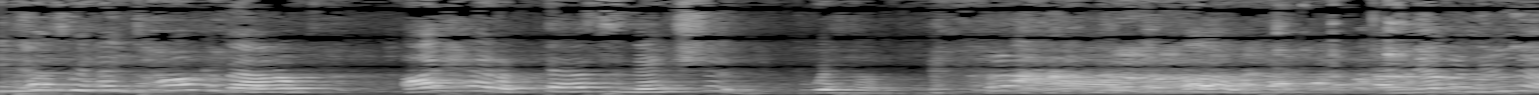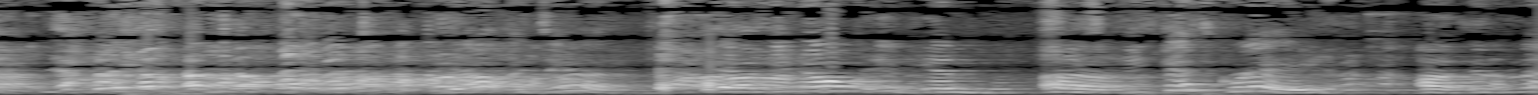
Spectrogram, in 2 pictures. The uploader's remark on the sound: at our 2017 Women's Conference Luncheon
